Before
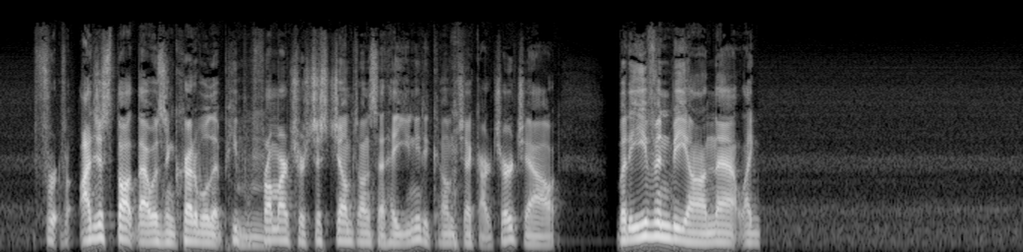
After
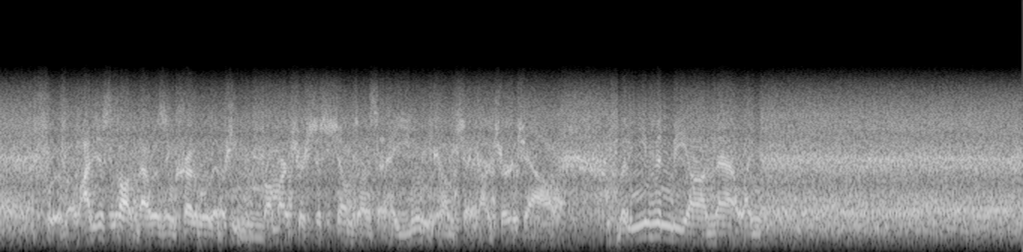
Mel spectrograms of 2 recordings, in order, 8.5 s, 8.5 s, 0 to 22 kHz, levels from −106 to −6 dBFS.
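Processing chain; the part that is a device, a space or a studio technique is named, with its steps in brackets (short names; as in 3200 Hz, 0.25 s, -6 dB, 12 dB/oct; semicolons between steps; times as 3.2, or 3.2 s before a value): digital answering machine (BPF 360–3000 Hz; delta modulation 32 kbps, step -17.5 dBFS; speaker cabinet 470–3300 Hz, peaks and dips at 590 Hz -5 dB, 1100 Hz -8 dB, 1600 Hz -3 dB, 2800 Hz -7 dB); gain +2.5 dB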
